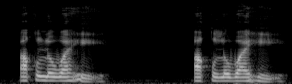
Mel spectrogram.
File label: "aklowvhe", Muscogee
